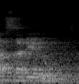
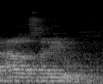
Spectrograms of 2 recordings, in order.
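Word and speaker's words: السرير: as as asariru asariru Kenapa asariru bukan alsariru kemarin di Dar ketiga kita belajar tentang hukum Al kemarin Eng masuk Ya baik kenapa bacanya asariru bukan asariru asyamsiah nah di mana di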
